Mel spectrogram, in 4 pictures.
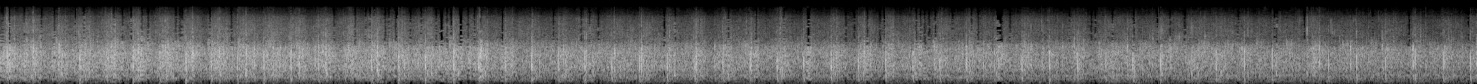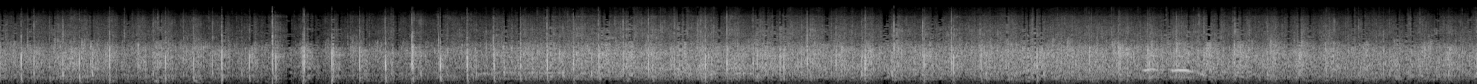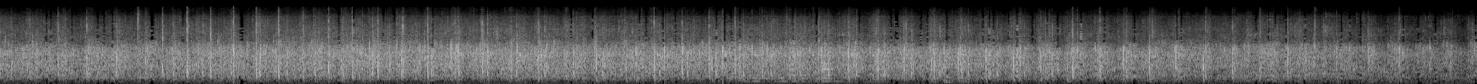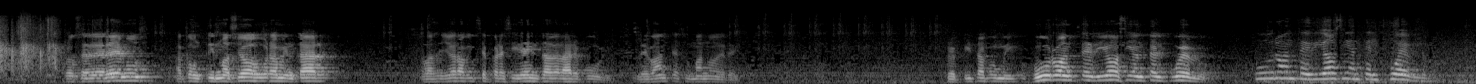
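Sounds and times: audience applauding: 0:00.0 - 0:47.2.

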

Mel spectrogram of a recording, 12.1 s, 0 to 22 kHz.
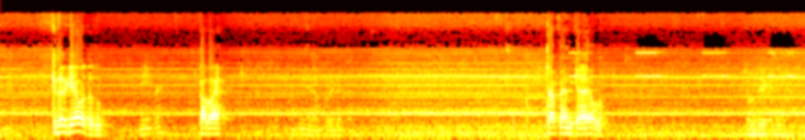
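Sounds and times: electrical hum with whine: 0:00.0 - 0:12.0.

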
